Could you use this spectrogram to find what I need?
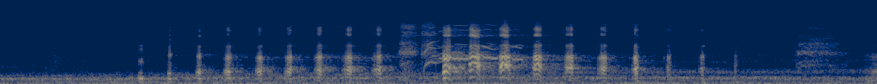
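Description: A man laughs softly in short bursts.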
